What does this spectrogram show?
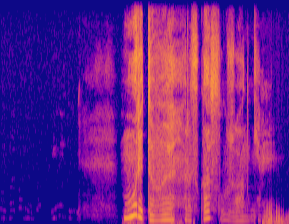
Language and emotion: Russian, sad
